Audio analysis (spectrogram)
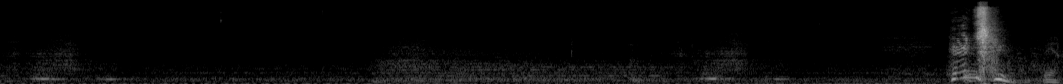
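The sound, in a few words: sneeze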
